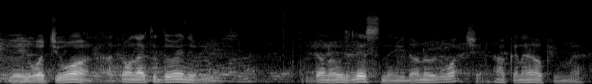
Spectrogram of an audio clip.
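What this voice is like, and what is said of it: Godfather-style mobster voice impression. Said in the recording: “Your impression of Godfather”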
